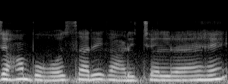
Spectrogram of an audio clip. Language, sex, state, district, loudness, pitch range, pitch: Hindi, female, Uttar Pradesh, Budaun, -15 LUFS, 195-230 Hz, 205 Hz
